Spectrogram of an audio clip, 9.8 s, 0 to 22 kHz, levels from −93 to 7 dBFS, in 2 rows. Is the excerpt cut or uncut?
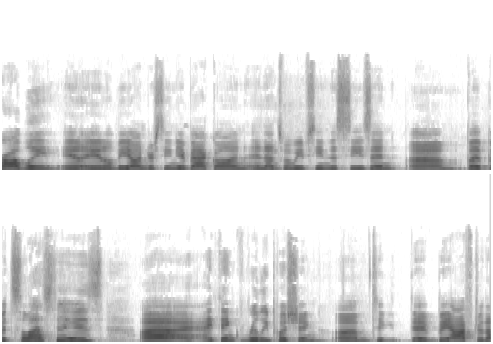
uncut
